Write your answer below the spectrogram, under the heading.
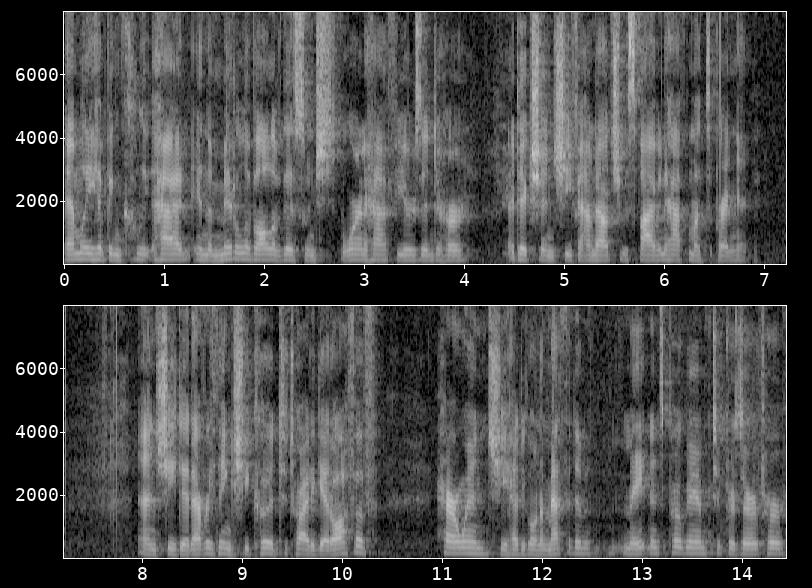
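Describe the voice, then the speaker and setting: A woman's fairly low voice at a very fast pace, with monotone, flat intonation. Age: 60s. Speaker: grandmother caregiver, family lawyer. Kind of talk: testimony.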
